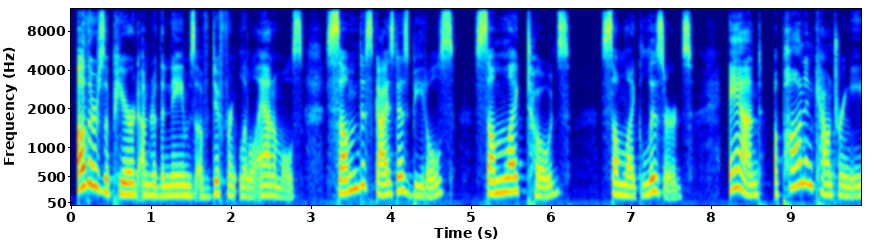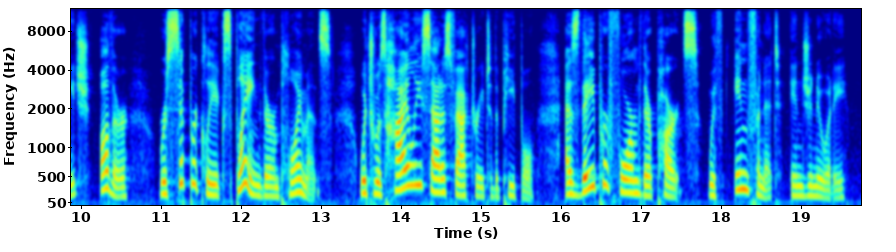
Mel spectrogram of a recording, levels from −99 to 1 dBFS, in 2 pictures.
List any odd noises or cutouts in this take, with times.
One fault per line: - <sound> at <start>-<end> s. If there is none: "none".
none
